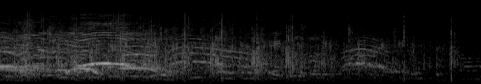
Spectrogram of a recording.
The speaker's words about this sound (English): I feel the applause all the way to the back row on that one.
